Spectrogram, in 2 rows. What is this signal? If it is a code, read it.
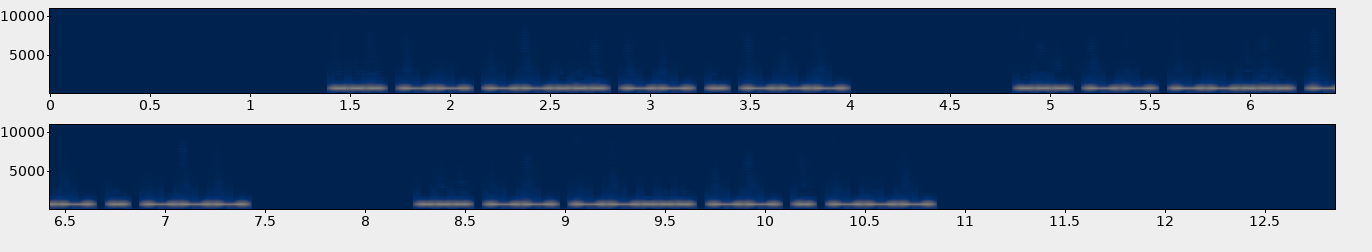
Morse code, heard as a keyed tone, about 27 wpm, 700 Hz. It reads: SM7MEO SM7MEO SM7MEO
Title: DXCC-100 Call Signs - 6 Characters - Repeated 3x - 28wpm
